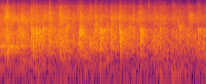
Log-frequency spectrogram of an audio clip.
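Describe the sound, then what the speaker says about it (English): Audience clapping for bus drivers at a Marion County Veterans Day ceremony, a moderate, steady patter of hands from a crowd, fairly distant and lasting the full few seconds with no talk over it. "Let's give our bus drivers a round of applause."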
